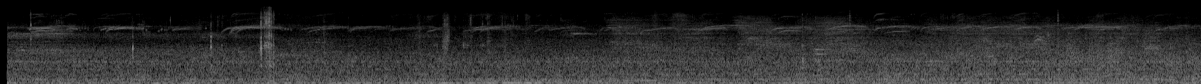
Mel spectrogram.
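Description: A small bird chirps over and over, about twice a second, over a steady low rumble. A single sharp click is heard about two and a half seconds in.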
